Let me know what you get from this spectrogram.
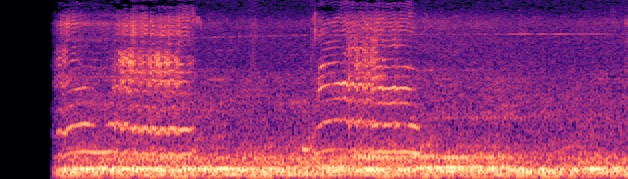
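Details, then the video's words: A domestic cat mimics bird sounds to call birds, giving two bursts of high, warbling, bird-like chirps, each about a second long, over a steady low hum. "Cat copied bird sounds"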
